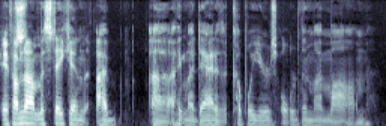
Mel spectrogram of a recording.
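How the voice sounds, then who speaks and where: Delivered at a moderate pace with fairly even intonation, this is an ordinary speaking voice. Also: man, medium pitch for a man. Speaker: podcast co-host. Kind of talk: casual group discussion.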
